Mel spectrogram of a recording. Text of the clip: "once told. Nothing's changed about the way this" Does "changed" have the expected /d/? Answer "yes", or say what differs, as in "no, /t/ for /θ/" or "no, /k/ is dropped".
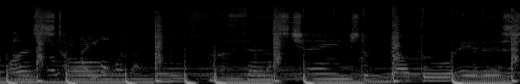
yes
